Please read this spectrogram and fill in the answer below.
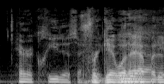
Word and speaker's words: Heraclitus: Heraclitus.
